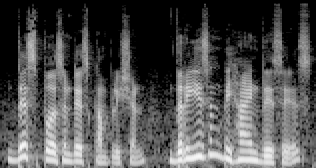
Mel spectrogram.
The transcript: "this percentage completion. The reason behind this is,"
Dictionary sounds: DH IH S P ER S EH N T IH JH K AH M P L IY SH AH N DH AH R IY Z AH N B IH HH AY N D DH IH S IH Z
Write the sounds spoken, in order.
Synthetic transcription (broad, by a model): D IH S P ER S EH N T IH Z K AH M P L IY SH AH N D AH R IY Z AH N B IH HH AY N D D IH S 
